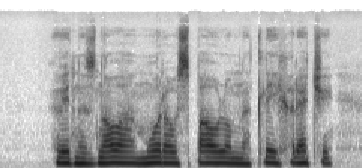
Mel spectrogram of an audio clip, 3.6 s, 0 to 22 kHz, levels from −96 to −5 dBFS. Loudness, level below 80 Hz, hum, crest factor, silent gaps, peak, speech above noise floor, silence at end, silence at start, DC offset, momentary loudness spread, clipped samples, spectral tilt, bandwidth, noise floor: -20 LUFS; -64 dBFS; none; 16 dB; none; -6 dBFS; 40 dB; 0.3 s; 0.55 s; under 0.1%; 6 LU; under 0.1%; -5.5 dB/octave; 13.5 kHz; -60 dBFS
